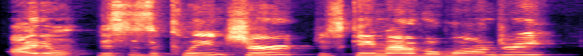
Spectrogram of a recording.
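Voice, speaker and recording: A woman's voice: sits high, fairly quick, fairly bright tone. A woman in her fifties co-hosting a live podcast, chatting casually and reading viewer comments aloud, laughing often and swearing freely. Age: 50s. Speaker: podcast co-host.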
